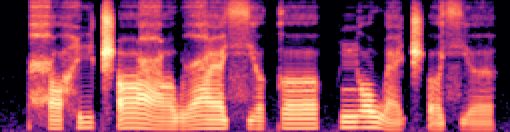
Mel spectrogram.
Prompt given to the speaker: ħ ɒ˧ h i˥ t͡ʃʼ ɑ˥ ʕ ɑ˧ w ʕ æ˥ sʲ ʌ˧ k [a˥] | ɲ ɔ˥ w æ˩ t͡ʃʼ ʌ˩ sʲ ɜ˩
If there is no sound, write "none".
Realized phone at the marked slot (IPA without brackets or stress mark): ʌ˥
